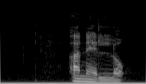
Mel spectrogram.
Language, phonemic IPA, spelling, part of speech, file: Italian, /aˈnɛllo/, anello, noun, It-anello.ogg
